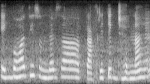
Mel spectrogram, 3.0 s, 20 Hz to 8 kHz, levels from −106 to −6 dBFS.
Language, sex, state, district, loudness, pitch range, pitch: Hindi, female, Bihar, Lakhisarai, -17 LUFS, 250-285 Hz, 265 Hz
